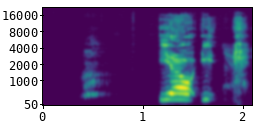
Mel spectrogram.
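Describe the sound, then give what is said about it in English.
A dog barks a few short, sharp times against near silence. The first bark is faint and the second is the longest and loudest. “Dog.”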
